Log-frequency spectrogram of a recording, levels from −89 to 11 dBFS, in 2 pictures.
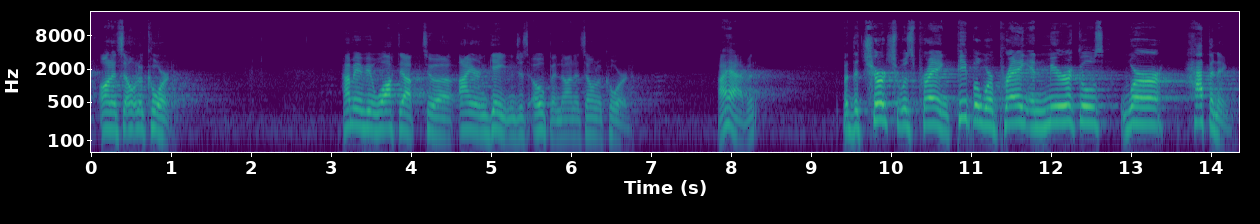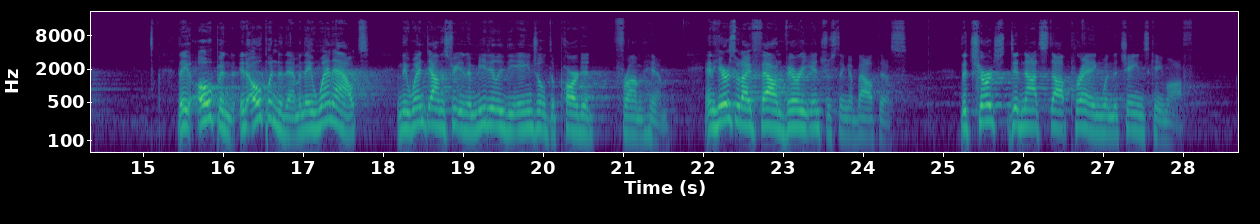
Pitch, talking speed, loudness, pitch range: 175 Hz, 165 wpm, -27 LUFS, 150-195 Hz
